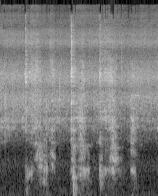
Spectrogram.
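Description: Chopped vegetables frying in a pan, a soft sizzle broken by several distinct scraping stirs of a spatula at irregular intervals.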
